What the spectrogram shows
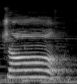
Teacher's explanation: अनुनासिक कहते हैं इसको। और इसको बोलने के लिए नाक और मुंह दोनों की जरूरत पड़ती है। दोनों से ही इसकी आवाज निकलती है।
